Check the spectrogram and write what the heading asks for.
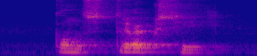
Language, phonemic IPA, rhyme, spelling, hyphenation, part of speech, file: Dutch, /ˌkɔnˈstrʏk.si/, -ʏksi, constructie, con‧struc‧tie, noun, Nl-constructie.ogg
- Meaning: construction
